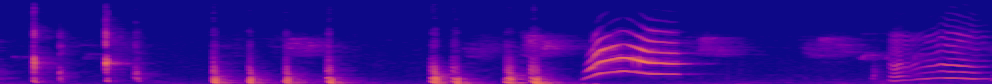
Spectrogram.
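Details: Indoor pet parrot makes a rapid series of clicking, popping sounds, then two upswept voiced squawk-like syllables separated by a faint whistle.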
